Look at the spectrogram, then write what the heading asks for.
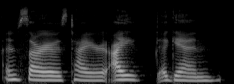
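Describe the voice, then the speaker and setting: A sleepy woman co-hosts a casual podcast, answering in short, laid-back replies and laughing often. Her voice sits at an ordinary middle pitch. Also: steady tone, normal speed, clear, resonant tone. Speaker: podcast co-host.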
